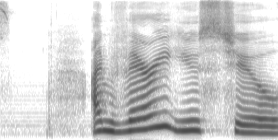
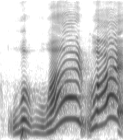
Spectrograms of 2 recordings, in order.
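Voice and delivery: rising "what" jumping high and loud at the end; incredulous, building to a yelp; stunned disbelief; 6 semitones higher, 3 dB louder, slower than usual. Retold or imitated. Reacting to the blackout.

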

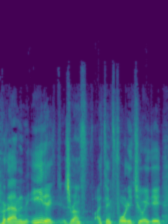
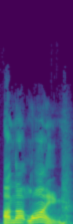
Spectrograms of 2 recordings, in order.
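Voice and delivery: louder, insistent "I'm not lying"; emphatic; 3 semitones higher, 5 dB louder, slower than usual. Shown as a demonstration. Pastor stressing Paul's third emphasis, louder and insistent. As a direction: say it like a firm vow. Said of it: "Emphasis number three".

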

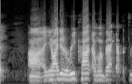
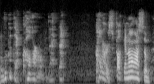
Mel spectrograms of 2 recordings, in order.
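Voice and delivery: hushed aside; 5 dB quieter than usual. Retold or imitated. Nudging his assistant director about a car, hushed. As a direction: keep it down, just between us.

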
